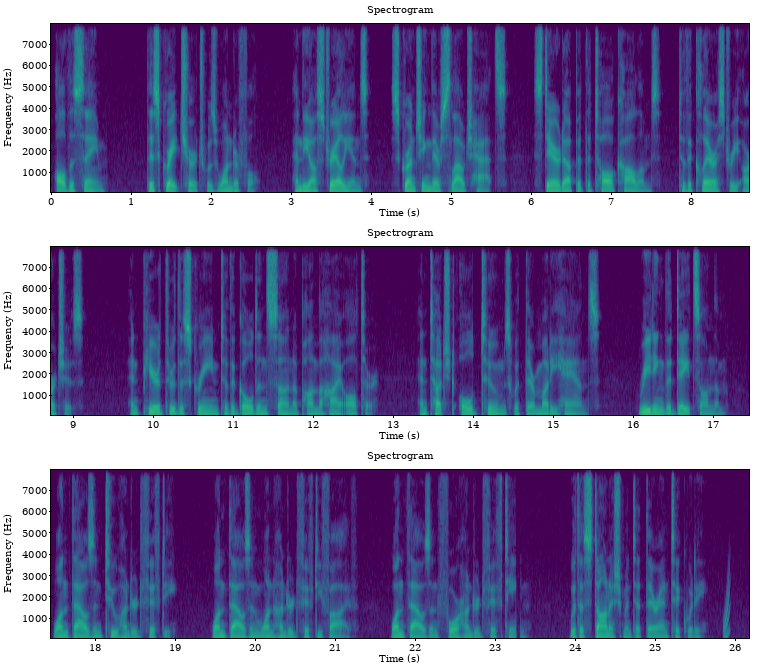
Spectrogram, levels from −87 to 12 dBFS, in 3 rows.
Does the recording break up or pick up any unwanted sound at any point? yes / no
yes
